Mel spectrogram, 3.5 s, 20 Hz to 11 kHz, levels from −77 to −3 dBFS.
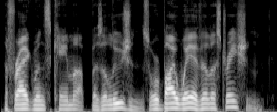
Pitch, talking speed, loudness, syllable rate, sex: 125 Hz, 190 wpm, -15 LUFS, 5.4 syllables/s, male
